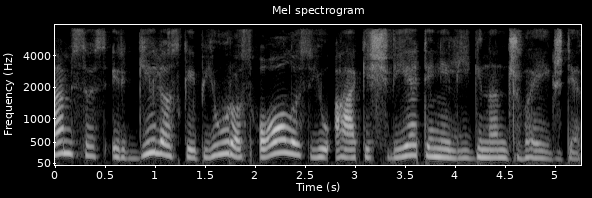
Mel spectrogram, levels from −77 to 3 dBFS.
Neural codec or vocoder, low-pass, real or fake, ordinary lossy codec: none; 7.2 kHz; real; AAC, 32 kbps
